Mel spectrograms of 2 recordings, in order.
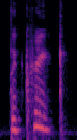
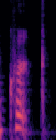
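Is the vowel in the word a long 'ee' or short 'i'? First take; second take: long ee; short i. First: The vowel is a long 'ee' sound. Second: The vowel is a short 'i' sound. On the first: A stream in general. "You mean the creek?" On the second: The local stream out back of one's house. "Did you say cricks?"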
